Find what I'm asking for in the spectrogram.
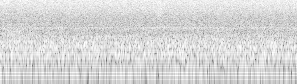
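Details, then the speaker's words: Box fan on a bench power supply after its bearing was oiled: soft, steady airflow hiss with only a faint low hum, no ticking, rattle or grinding; the earlier noise is gone, normal quiet fan running. "the sounds good actually I don't hear that noise anymore I don't even hit a fan"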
